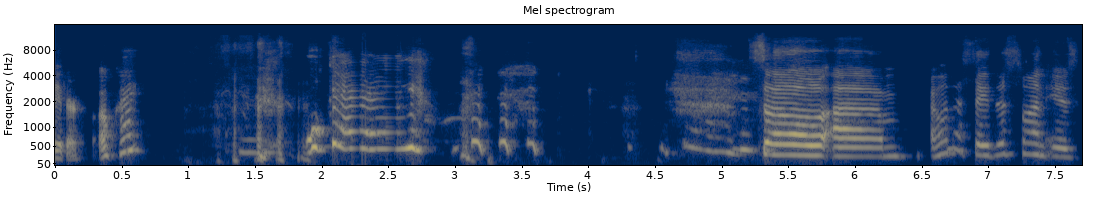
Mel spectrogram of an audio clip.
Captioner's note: laughs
